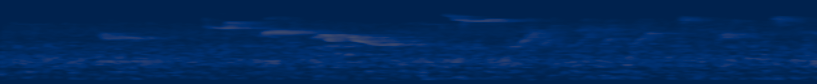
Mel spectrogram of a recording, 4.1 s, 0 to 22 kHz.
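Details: Hylodes asper frog at Paranapiacaba, São Paulo, Brazil, recorded 12 December 2020: thin high whistled notes, some sliding up or down, scattered across a few seconds over steady rushing water noise.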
